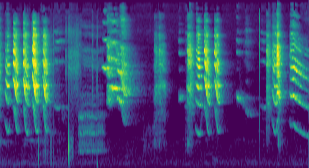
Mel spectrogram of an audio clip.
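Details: Pet parrot talking indoors, with quick runs of harsh, squawky syllables in bursts and short rising whistled notes between them.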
